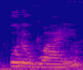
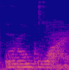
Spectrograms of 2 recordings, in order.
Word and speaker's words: Uruguay: But Uruguay is, do I pronounce it correctly, by the way? Uruguay, right? The pronunciation is Uruguay. Uruguay.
